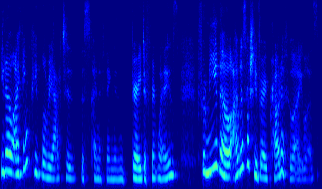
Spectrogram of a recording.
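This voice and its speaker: Brisk and sing-song, with a medium-pitched and slightly mellow voice, a woman in her forties from the United States tells reflective personal stories as an interview guest. She looks back earnestly on her childhood, frequently saying "you know."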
